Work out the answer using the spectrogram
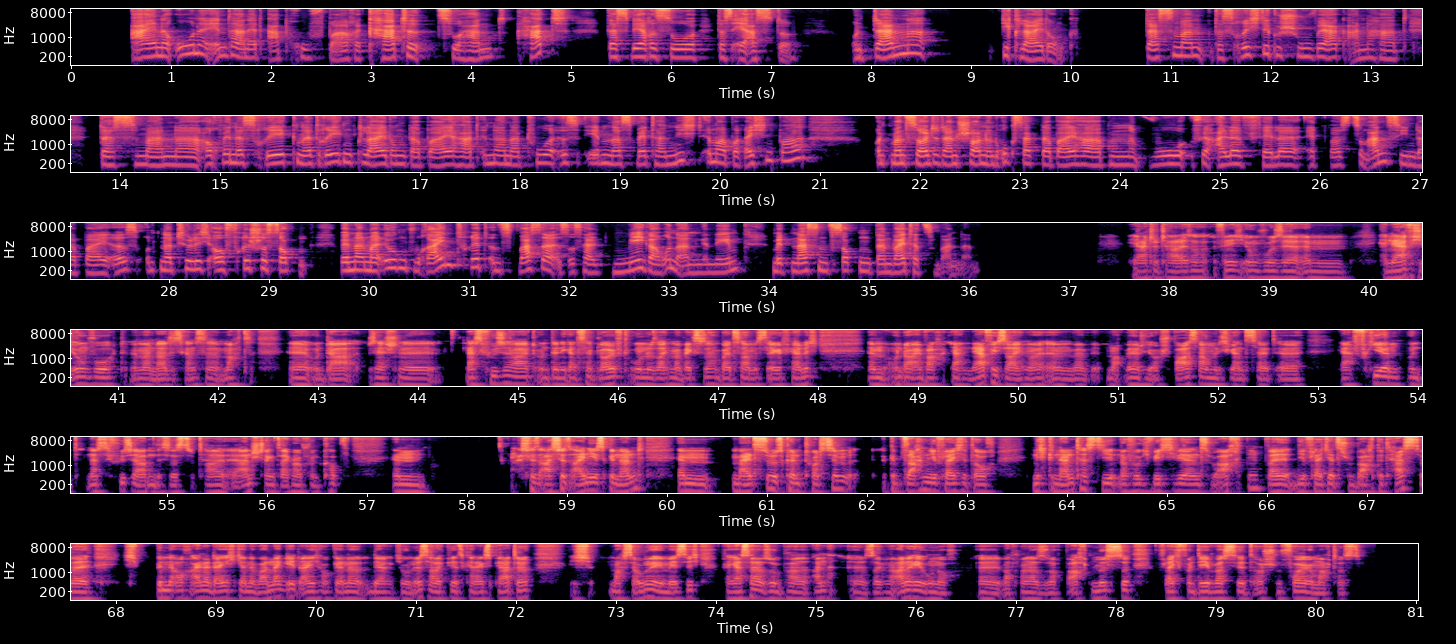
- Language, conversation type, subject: German, podcast, Welche Tipps hast du für sicheres Alleinwandern?
- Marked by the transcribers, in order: none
